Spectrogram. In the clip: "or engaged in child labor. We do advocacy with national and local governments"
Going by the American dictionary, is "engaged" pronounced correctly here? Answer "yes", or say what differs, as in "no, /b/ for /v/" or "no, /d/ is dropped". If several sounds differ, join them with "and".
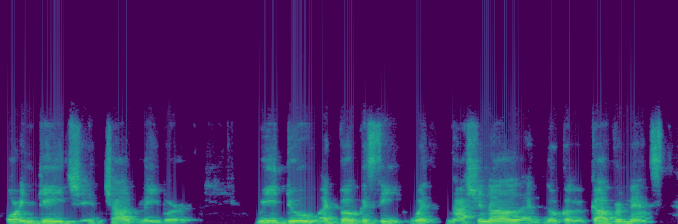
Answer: no, /d/ is dropped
